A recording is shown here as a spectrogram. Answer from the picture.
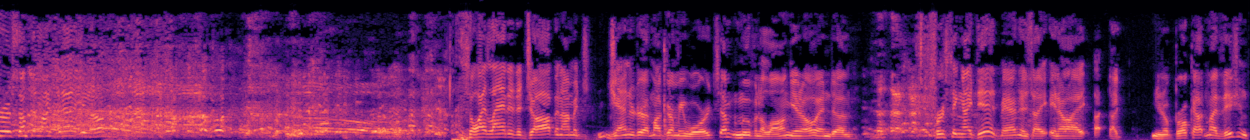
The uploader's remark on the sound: The folks attending are very enthusiastic about him being there, however its an unknown meeting.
